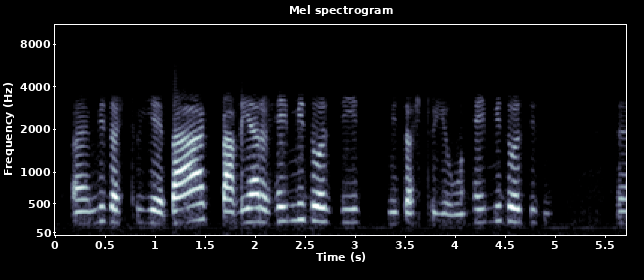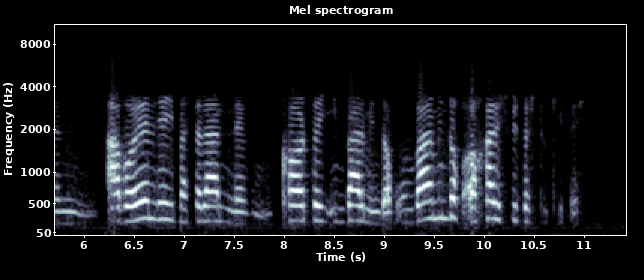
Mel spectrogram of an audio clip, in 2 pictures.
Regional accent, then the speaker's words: Iran; now in United States; نه نه، دو تا آمریکایی هستن. من ایرانی هستم.

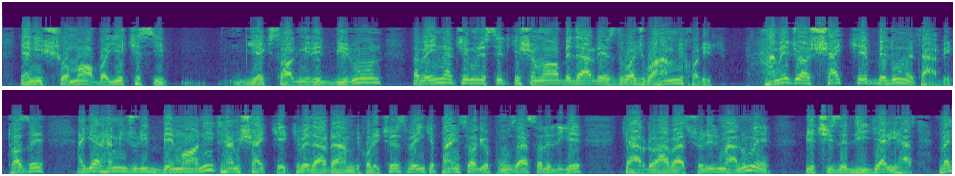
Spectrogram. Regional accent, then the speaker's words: Iran; من به عنوان یه ایرانی کاملا شما رو حس میکنم

